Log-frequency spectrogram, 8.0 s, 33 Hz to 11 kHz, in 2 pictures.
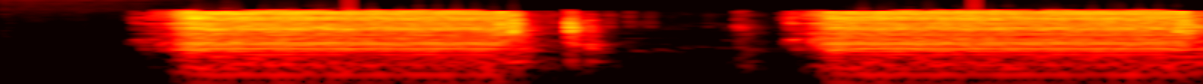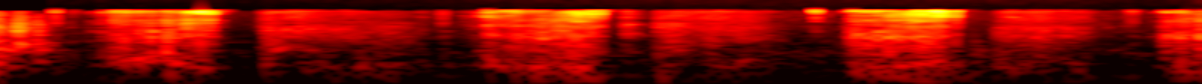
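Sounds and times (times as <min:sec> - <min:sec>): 
sewing machine whirring and stitching in a hanbok shop: 0:00.5 - 0:02.0, 0:02.6 - 0:04.2
mechanical rattles and scraping noises: 0:00.6 - 0:08.0.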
